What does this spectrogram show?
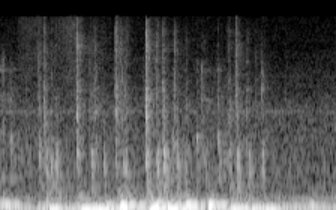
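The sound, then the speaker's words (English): Rapid, irregular clacking of keys on a computer keyboard, a quick burst of keystrokes with no voices, tapering off toward the end. “I'm typing it with two L's.”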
